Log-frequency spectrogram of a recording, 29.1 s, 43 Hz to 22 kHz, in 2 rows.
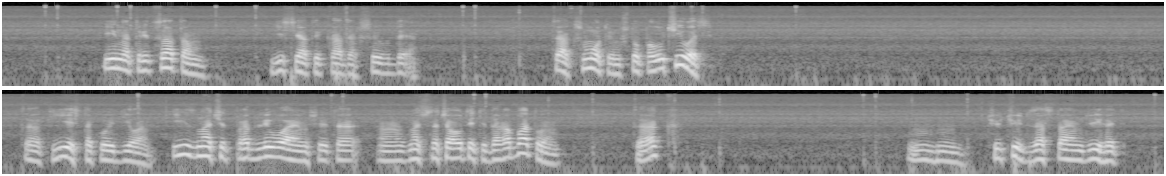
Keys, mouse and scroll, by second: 1.5 click, 2.8-3.3 drag, 4.4 shift+d, 6.5 middle click, 8.7 click, 10.0-16.4 drag, 20.5 click, 21.4-22.0 middle drag, 23.0-23.4 middle drag, 25.3 click, 25.9-26.7 middle drag, 27.2 r.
